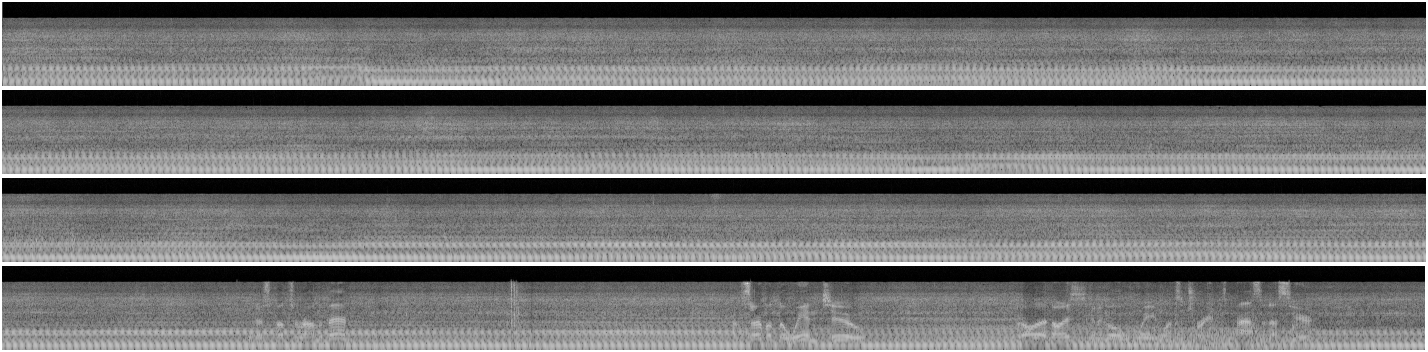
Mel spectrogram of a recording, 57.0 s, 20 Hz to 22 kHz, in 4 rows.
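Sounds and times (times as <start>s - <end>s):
engine droning steadily: 0.0s - 56.9s.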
